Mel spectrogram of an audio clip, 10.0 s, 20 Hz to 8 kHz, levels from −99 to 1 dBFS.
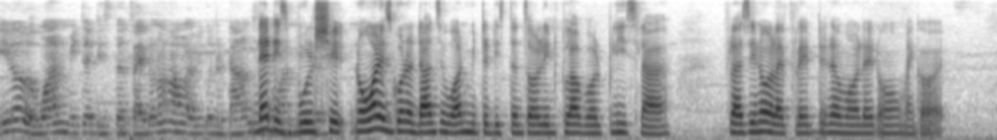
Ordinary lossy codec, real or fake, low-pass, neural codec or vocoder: none; real; none; none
